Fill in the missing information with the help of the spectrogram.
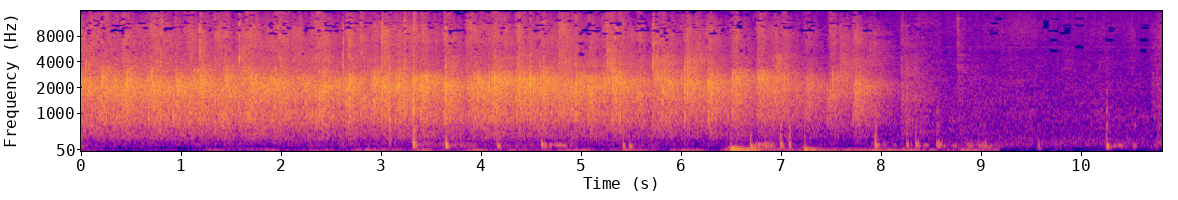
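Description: A crowd applauds steadily, a dense wash of many hands clapping that holds strong for several seconds, then gradually thins and fades out near the end, with a few scattered claps remaining.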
